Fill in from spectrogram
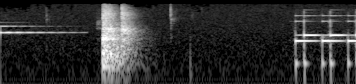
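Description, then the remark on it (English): A champagne cork pops once with a sharp burst and a brief fizzy hiss, preceded by a thin steady electronic tone and followed by a bright, ringing chime. “Sound is champagne cork popping.”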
